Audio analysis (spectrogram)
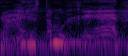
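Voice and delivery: soft grumble under the breath; incómodos. Retold or imitated. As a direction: mutter it quietly, put out by her. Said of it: "estaban incómodos, así como que". (quejido incómodo, en voz baja)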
